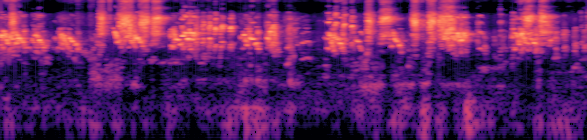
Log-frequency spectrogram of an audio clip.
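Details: Budgerigars eating corn give lively, uneven chirping: clusters of high tweets and scratchy warbles rising and falling in loudness, with quieter gaps and faint feeding sounds at low pitch.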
